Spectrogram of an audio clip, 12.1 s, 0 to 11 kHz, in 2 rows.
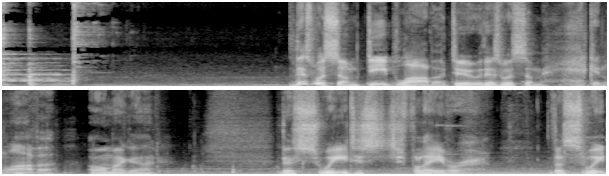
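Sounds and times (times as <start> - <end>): glass object hitting ground: 0.0 - 1.4.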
